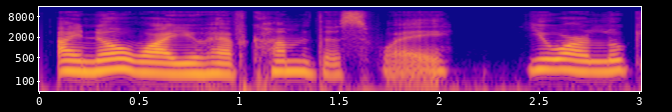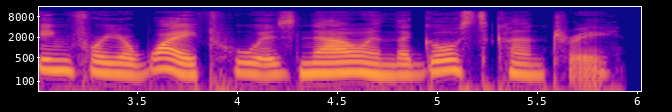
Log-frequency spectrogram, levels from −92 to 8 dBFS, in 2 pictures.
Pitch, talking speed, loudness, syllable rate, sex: 185 Hz, 210 wpm, -19 LUFS, 4.6 syllables/s, female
